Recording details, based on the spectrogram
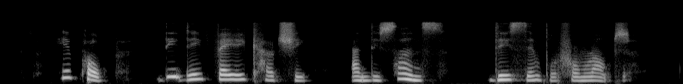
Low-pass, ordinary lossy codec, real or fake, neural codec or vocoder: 7.2 kHz; none; fake; codec, 16 kHz in and 24 kHz out, 0.4 kbps, LongCat-Audio-Codec, four codebook decoder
